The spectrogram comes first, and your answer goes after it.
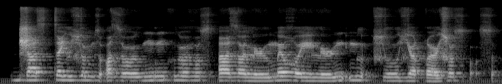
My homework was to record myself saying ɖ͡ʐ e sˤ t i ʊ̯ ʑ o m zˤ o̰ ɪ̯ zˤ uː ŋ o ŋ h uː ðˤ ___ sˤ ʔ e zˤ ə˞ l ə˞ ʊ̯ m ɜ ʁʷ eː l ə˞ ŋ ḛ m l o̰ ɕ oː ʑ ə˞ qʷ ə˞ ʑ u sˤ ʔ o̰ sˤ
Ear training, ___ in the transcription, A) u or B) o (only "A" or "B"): A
